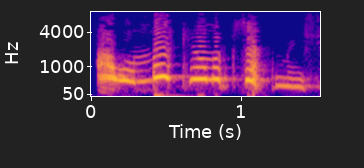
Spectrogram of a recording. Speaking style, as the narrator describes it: she cried

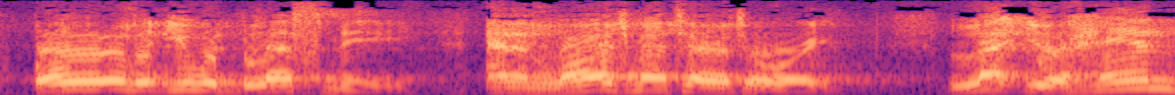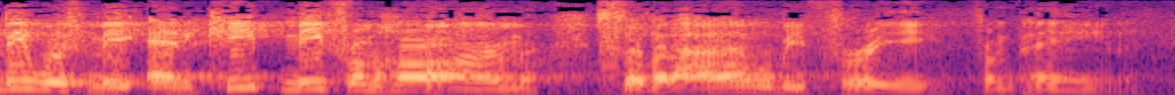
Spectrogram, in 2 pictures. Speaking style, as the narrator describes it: Jabez cried out to the God of Israel

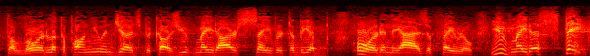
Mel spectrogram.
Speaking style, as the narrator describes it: they said

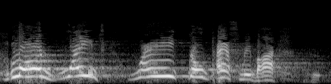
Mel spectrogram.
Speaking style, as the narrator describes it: screaming out to the best of his ability

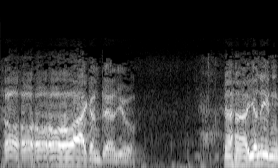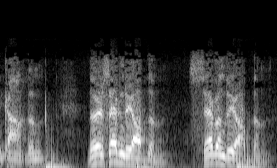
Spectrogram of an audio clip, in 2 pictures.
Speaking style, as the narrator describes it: with a sarcastic laugh, he says

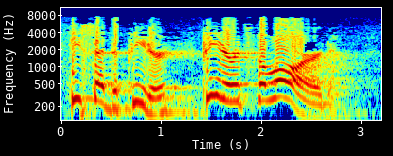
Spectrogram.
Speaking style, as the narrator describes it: exclaimed

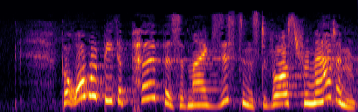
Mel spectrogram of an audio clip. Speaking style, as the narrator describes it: Prime Rib cried

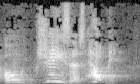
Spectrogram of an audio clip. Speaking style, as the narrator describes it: she just panicked, she just cried out, she screamed out

